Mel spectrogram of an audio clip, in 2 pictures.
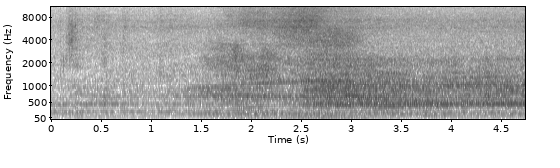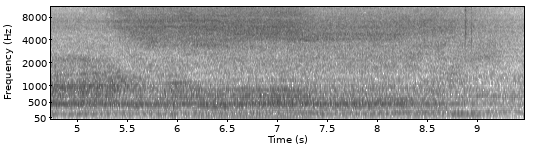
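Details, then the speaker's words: Vehicle on jack stands, front wheel spun to compare sides: steady droning hum that swells as the wheel spins up; worn right front wheel bearing, a sealed hub unit, to be replaced. "Okay, so I verified that it is the right front wheel bearing"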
